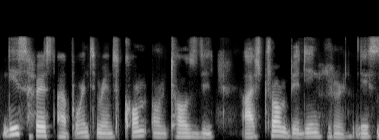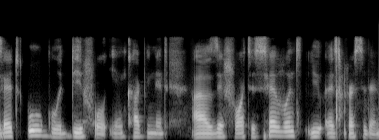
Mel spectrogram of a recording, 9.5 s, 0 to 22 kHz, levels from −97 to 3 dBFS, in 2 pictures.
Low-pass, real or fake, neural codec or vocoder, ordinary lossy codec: 7.2 kHz; fake; codec, 16 kHz, 2 kbps, X-Codec, HuBERT features, trained on balanced general audio; none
